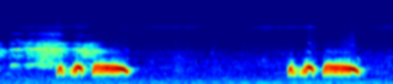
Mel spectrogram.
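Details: Cooing decoy spotted dove, used to encourage another bird to coo: two phrases of two short notes and one long falling croo, the first preceded by a brief higher, rough sound.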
